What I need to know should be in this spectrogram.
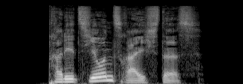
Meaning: strong/mixed nominative/accusative neuter singular superlative degree of traditionsreich
- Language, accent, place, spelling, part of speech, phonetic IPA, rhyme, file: German, Germany, Berlin, traditionsreichstes, adjective, [tʁadiˈt͡si̯oːnsˌʁaɪ̯çstəs], -oːnsʁaɪ̯çstəs, De-traditionsreichstes.ogg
